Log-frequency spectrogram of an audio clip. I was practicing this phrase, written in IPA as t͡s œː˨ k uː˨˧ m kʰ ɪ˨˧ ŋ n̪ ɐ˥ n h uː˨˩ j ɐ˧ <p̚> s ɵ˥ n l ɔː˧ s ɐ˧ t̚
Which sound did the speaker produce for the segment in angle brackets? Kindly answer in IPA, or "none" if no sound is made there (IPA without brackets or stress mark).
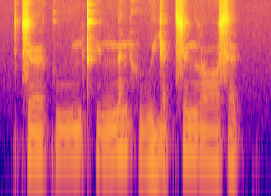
t̚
